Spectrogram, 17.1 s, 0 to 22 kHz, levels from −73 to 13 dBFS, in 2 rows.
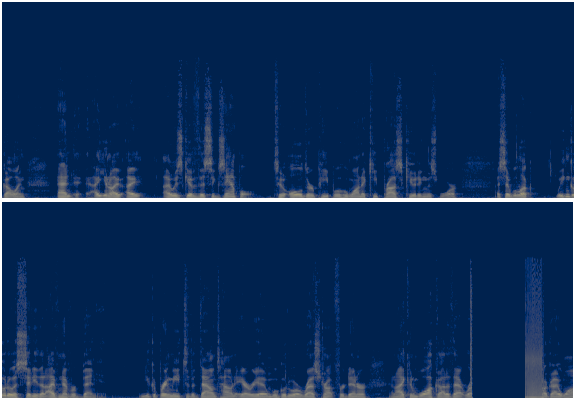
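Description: At 15.60 s, right after "walk out of that", a pop drops the speech into near silence for about 1.05 s, broken by a 0.25 s burst of 60 Hz mains buzz, and a second pop at 16.70 s: a cable pulled and plugged in while live.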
